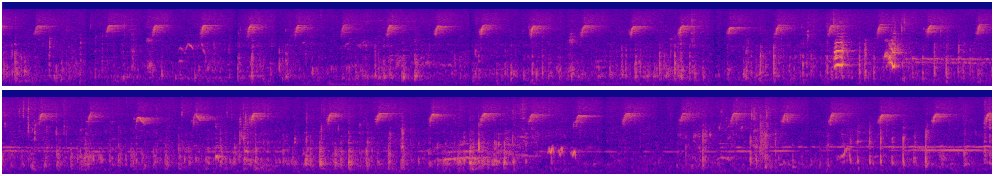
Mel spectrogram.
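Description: Ducks peck and shuffle on dry dirt ground.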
